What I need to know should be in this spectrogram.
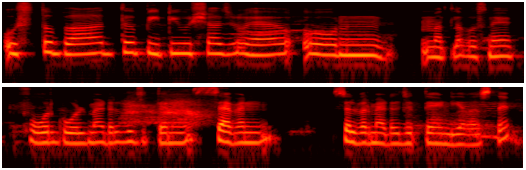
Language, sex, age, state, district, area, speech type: Punjabi, female, 30-45, Punjab, Amritsar, urban, spontaneous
